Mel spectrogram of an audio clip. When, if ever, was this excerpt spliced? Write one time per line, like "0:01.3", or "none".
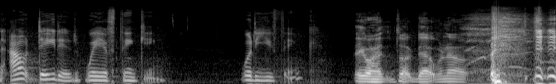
none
